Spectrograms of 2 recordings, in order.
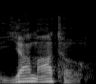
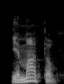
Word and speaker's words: Yamato: Oh, that's how you pronounce it. Yamato. Yamato.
